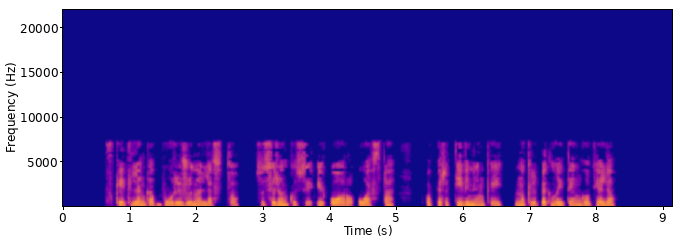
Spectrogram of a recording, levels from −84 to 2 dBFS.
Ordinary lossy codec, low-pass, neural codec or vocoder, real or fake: MP3, 32 kbps; 7.2 kHz; none; real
